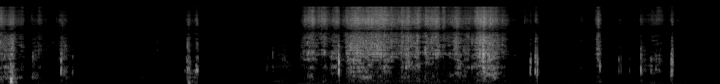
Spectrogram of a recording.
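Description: Plastic food packets crinkling and rustling in the hands, with one sharp click about two seconds in and a longer stretch of crinkling between about three and five seconds, then a few short rustles and clicks.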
